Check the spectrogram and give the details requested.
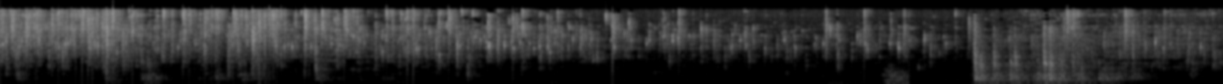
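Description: Potato slices sizzling and crackling as they shallow-fry in hot oil in a non-stick frying pan, loudest in the first few seconds while metal tongs turn them, then settling to a softer crackle. A brief, fuller burst of noise comes about twelve seconds in.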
